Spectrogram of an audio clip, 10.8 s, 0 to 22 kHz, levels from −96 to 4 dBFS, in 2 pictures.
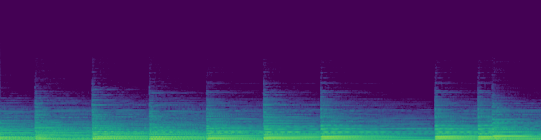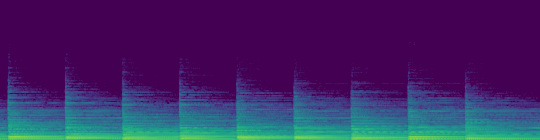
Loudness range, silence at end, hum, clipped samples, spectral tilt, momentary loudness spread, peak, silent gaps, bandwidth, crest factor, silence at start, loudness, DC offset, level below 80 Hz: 1 LU; 0 s; none; under 0.1%; -8.5 dB/octave; 5 LU; -8 dBFS; none; 7.6 kHz; 14 dB; 0 s; -23 LUFS; under 0.1%; -58 dBFS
